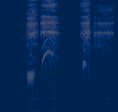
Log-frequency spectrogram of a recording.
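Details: Two quick, sharp inward gasps with a short vocal catch, a sneeze wind-up from an animated anime character (English dub): gasping.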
